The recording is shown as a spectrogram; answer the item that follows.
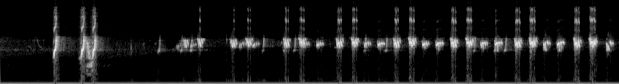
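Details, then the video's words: A quail calls at night in a fast, steady run of short, bright chirping notes, about five or six a second, after a few sharp clicks at the start. "batair ki awaz"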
